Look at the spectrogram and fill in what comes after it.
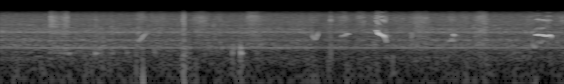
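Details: Seven-week-old Boxer puppy Storm whimpering indoors: soft scattered sniffs and clicks, then two thin high whines near the end, one sliding downward and a final short wavering cry, with a constant electrical hum beneath.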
